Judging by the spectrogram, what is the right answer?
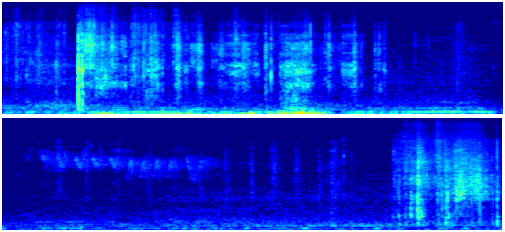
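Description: Handling rustle and crunching of dry twigs and forest litter as a wooden bird feeder is hung on a sapling, with sharp knocks about a second and three seconds in. Then it goes quieter, with a faint high bird trill for a few seconds, and crunching footsteps come in near the end.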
